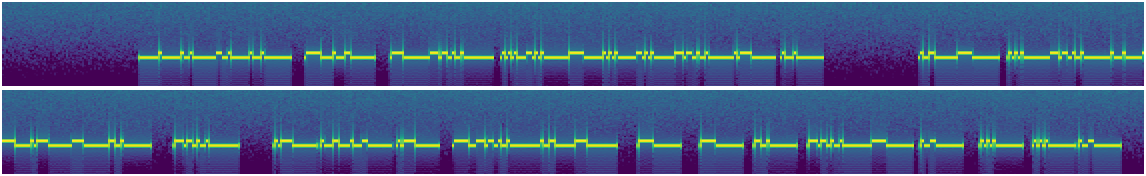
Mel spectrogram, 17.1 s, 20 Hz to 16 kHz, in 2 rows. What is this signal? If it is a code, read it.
TTY/TDD text telephone tones (45.45 baud Baudot), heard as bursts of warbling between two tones, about 400 Hz shift, 1600 Hz centre. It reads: 01579 64564 31256 15390 37735 29550 52662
